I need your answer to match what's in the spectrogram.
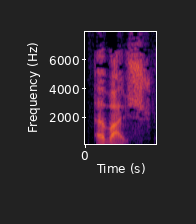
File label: portuguese under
